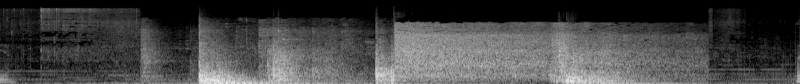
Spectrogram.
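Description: Hammer blows knocking out brickwork, then an angle grinder cutting into a brick and plaster wall, a steady hiss for about three seconds.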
